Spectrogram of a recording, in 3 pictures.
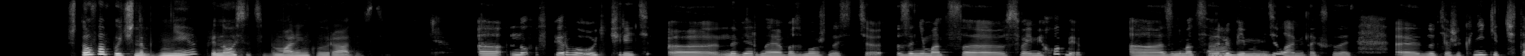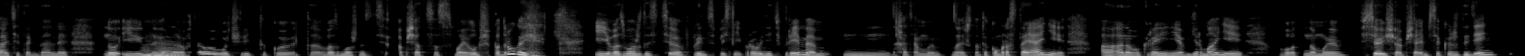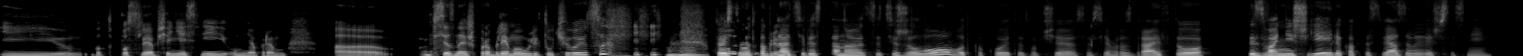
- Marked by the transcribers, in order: other background noise; chuckle; giggle; tapping; "раздрай" said as "раздрайв"
- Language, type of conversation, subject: Russian, podcast, Что в обычном дне приносит тебе маленькую радость?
